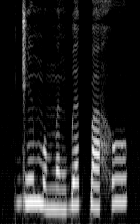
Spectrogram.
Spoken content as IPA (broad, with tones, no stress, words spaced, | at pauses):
d͡ʒĩ˧mo˨mɛ̃˨ɡ͡bɛ˧ k͡pa˧hu˦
